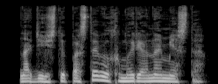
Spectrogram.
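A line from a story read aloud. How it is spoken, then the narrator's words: Hissing. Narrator (Russian): прошипел я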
